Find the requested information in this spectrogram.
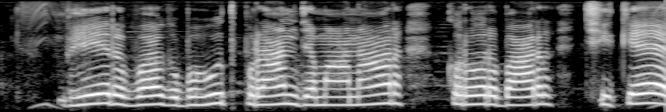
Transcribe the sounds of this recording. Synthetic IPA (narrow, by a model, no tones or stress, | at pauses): bʱeɾbəɡbəɦut̪puɾand͡ʒəmanaɾ | kəɾoɾbaɾ | t͡ʃʰike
